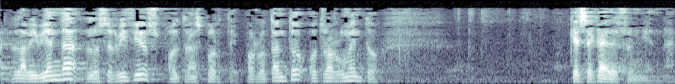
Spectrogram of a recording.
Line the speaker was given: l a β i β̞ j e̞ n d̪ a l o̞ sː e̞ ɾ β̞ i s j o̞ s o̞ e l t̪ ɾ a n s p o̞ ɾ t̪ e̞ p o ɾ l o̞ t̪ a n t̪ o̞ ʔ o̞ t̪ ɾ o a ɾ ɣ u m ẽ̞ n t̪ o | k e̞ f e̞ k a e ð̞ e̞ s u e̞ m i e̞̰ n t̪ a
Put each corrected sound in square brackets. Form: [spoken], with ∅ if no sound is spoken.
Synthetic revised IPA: l a β i β̞ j e̞ n d̪ a l o̞ sː e̞ ɾ β̞ i [θ] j o̞ s o̞ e l t̪ ɾ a n s p o̞ ɾ t̪ e̞ p o ɾ l o̞ t̪ a n t̪ o̞ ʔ o̞ t̪ ɾ o a ɾ ɣ u m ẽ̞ n t̪ o | k e̞ [s] e̞ k a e ð̞ e̞ s u e̞ m [j] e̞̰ n [d̪] a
